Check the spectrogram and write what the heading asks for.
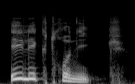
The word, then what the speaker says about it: électronique: Électronique. Okay, so as we saw previously, Q-U-E at the end, K. Okay, électronique.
